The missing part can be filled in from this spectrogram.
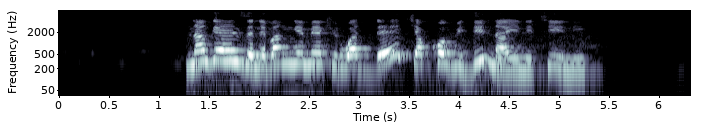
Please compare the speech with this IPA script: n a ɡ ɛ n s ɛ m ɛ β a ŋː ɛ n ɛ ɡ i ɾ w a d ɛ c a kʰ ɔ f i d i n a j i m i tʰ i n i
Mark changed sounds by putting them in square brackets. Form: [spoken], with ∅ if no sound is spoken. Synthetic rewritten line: n a ɡ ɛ n [z] ɛ [n] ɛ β a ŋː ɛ [m] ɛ [k] i ɾ w a d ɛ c a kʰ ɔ [v] i d i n a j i [n] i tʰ i n i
